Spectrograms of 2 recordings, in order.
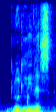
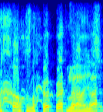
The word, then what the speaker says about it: Bloodlines: Vampire the Masquerade Bloodliness 2, release date 2021, so PS5. It's not Bloodlines. Is it? Bloodlines?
